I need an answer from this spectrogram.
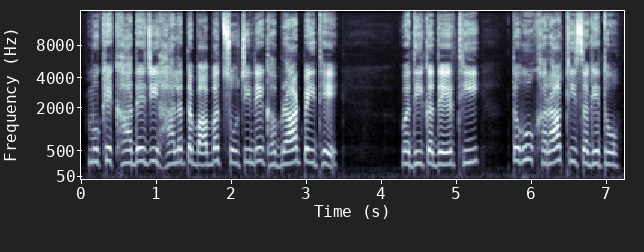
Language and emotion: Sindhi, fearful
